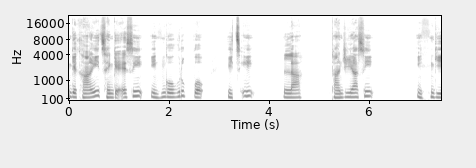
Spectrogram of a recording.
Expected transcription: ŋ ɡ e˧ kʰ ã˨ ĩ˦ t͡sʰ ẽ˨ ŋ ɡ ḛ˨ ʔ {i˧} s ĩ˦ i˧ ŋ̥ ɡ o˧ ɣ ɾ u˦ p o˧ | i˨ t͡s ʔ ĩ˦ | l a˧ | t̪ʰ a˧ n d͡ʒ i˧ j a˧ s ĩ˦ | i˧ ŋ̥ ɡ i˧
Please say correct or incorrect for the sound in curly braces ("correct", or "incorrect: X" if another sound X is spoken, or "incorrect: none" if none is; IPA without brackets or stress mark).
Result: incorrect: e˧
